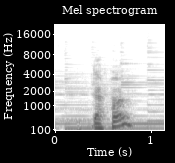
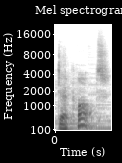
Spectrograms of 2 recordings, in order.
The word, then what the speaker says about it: depot: our trading goods from the Depot or debt pots if you want to mispronounce it and then no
